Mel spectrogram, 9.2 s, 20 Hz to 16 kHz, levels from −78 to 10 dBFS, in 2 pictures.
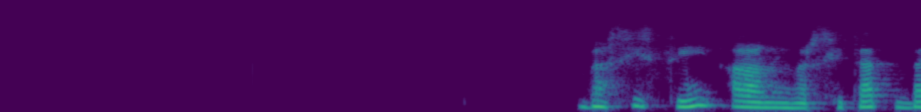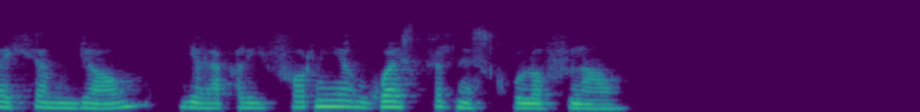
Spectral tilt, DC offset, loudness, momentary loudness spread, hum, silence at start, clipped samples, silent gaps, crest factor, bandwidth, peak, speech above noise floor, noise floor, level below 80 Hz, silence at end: -9.5 dB/octave; under 0.1%; -25 LUFS; 8 LU; none; 2.9 s; under 0.1%; 5.41-5.51 s; 22 dB; 6.2 kHz; -4 dBFS; over 66 dB; under -90 dBFS; -64 dBFS; 1.45 s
